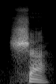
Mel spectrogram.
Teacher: bunyi yang bersamaan dengan tersebarnya angin kuat yang keluar dari mulut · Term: tafasyi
